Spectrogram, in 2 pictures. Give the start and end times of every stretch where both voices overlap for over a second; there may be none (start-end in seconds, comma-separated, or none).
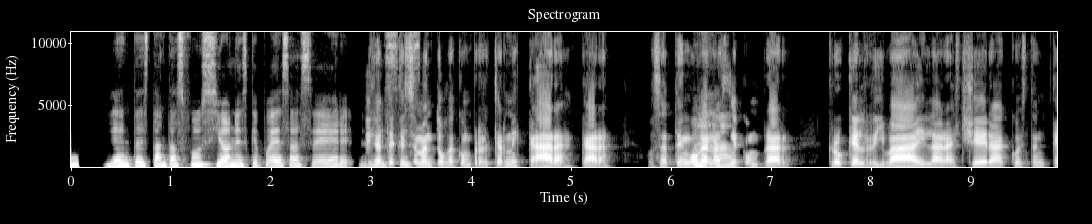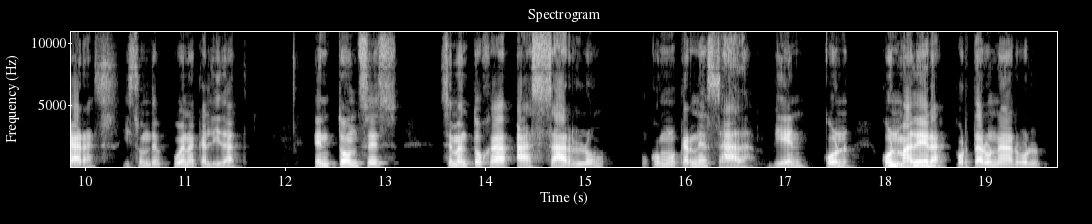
none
